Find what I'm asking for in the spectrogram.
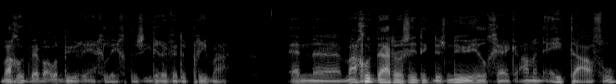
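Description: A man talks at a very fast pace in a very deep, low pitch, with lively intonation and vocal fry. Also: dry, close sound with no echo. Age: 40s. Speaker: podcaster. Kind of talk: casual monologue.

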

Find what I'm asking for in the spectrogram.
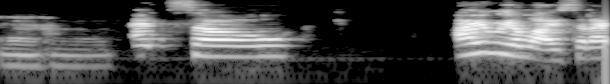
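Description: Her raised, projected voice sits at a high pitch with a bright, sharp tone, recorded as a dry, close sound with no echo. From New York / New Jersey. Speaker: yoga therapist. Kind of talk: casual interview.

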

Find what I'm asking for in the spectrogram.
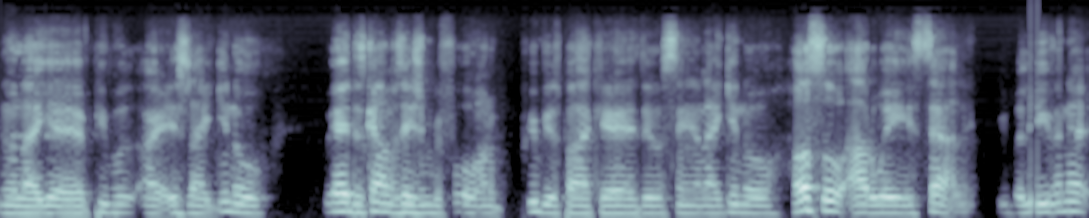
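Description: A man's ordinary speaking voice, medium in pitch, with fairly even intonation, big swings in loudness and a fairly quick pace. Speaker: podcast host. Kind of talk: casual interview.

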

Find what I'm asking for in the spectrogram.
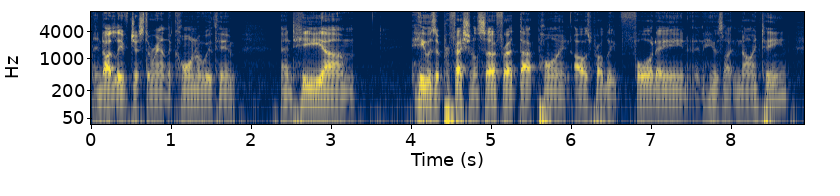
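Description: Speaking at a fairly quick pace, a man with an Australian accent has a fairly low pitch and a dark, mellow tone. His intonation is fairly even, and the recording is very clean with a silent background. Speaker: big wave surfer and public speaker. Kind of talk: casual interview conversation. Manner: casual, laid-back.

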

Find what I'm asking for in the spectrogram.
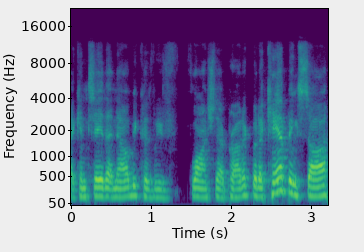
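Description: Fairly high-pitched with a dark, mellow tone, a man speaks at a fairly quick pace with fairly even intonation against a quiet background. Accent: Upper Midwest. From northern Minnesota, near Duluth. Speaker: manufacturing company vice president. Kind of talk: interview. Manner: hesitant with many fillers.

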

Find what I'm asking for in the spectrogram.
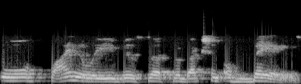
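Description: A man with a Ukrainian accent and a fairly high pitch. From northern Ukraine. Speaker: agribusiness owner. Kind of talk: interview.

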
